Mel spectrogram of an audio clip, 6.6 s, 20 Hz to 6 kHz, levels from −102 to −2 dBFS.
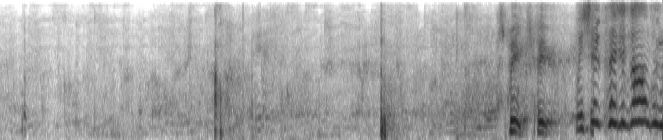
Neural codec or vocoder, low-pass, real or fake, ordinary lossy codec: codec, 24 kHz, 1.5 kbps, HILCodec; 5.4 kHz; fake; none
